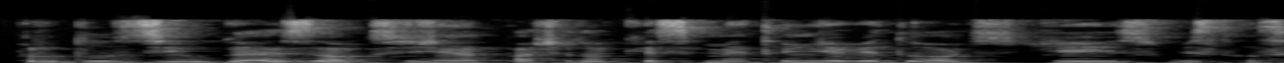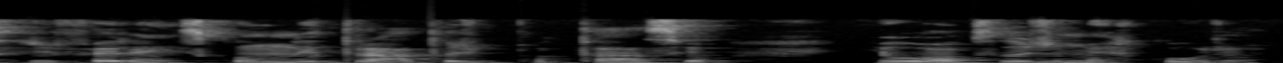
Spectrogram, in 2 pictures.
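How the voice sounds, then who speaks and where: Reading from slides in a class presentation, this young adult student speaks steadily in a mid-range voice made hoarse by a cold, though it stays dark and mellow. Her delivery is flat and even, with frequent restarts on words, and the lo-fi audio comes across dull.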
